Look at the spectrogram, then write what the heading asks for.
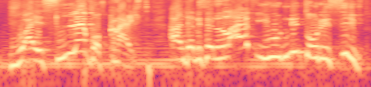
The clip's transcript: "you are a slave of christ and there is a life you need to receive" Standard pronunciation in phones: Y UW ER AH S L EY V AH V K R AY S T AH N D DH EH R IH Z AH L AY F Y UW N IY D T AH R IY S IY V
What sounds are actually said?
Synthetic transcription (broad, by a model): Y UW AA AH S L EY V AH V K R AY S T AH N D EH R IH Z AH L AY F Y UW N IY D T AH R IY S IY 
